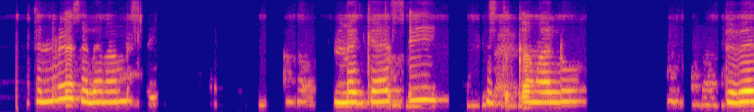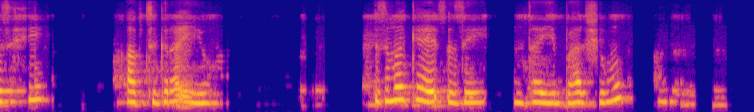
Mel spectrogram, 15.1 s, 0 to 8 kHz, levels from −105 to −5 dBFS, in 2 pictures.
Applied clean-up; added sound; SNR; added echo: none; none; none; none.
